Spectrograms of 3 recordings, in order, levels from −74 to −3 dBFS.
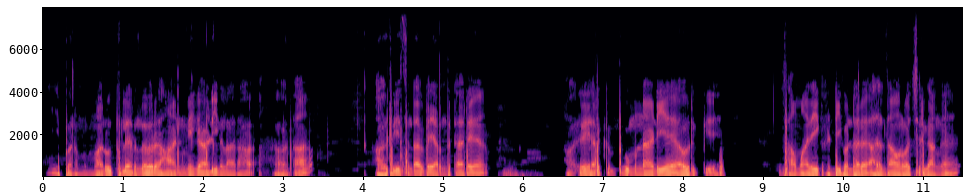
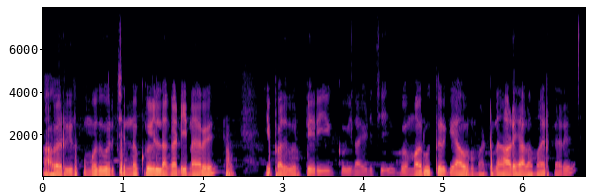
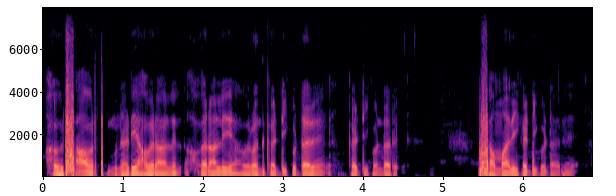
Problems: background conversations at intervals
